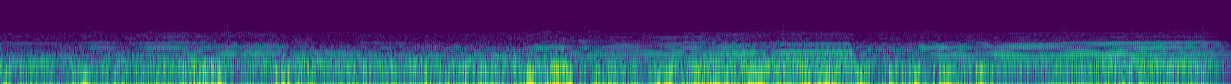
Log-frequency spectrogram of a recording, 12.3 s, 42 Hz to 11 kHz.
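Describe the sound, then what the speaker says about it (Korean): A BMW M2 Competition's exhaust roars steadily as it accelerates, the engine note climbing through gears with brief dips between shifts, loud and close throughout. "가속 페달을 전개하면 카랑카랑한 배기음과 함께 시원스러운 가속감을 느낄 수가"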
